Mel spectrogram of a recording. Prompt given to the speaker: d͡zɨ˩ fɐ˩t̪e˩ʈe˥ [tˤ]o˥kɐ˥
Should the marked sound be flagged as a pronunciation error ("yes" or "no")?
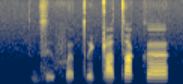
no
